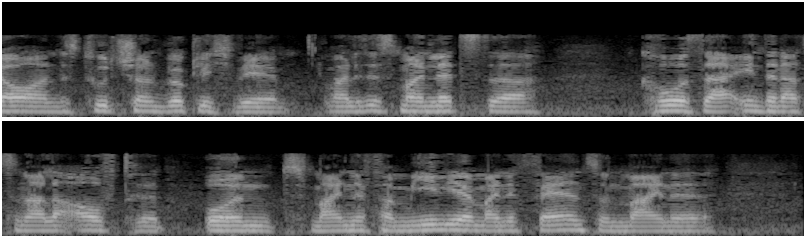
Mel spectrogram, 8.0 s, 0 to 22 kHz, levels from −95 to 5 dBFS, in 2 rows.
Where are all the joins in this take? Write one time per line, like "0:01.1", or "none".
none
